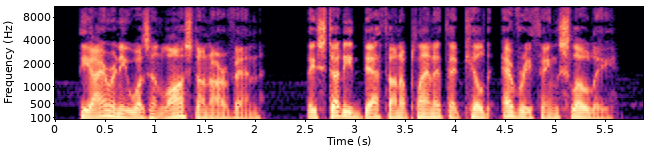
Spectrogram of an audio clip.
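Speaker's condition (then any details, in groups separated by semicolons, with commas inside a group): No condition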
